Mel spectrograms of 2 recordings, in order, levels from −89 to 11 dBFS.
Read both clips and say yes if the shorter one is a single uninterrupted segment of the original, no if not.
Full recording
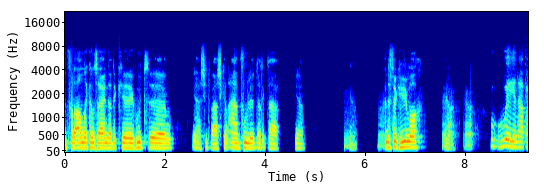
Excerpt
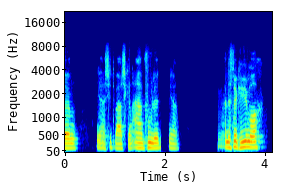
no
